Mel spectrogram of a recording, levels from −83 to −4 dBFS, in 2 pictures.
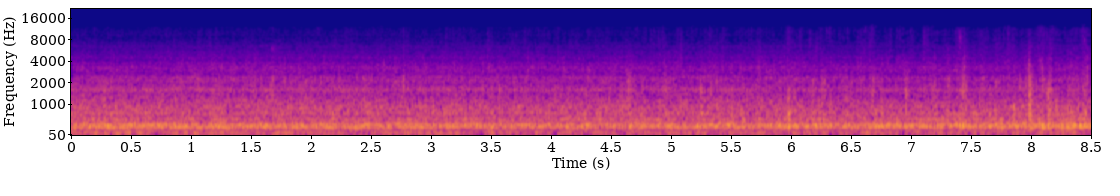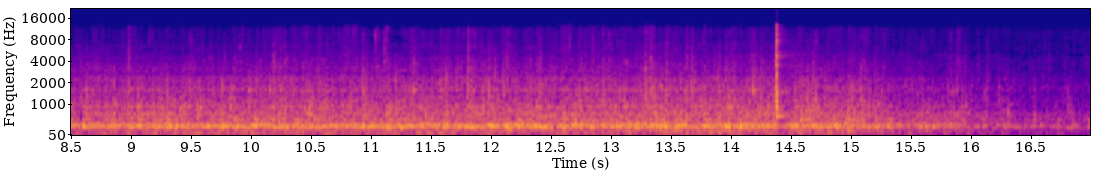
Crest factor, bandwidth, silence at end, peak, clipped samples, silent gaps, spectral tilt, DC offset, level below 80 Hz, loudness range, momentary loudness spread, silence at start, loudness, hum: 26 dB; 13.5 kHz; 0 s; 0 dBFS; under 0.1%; none; -6 dB/octave; under 0.1%; -54 dBFS; 5 LU; 6 LU; 0 s; -27 LUFS; none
